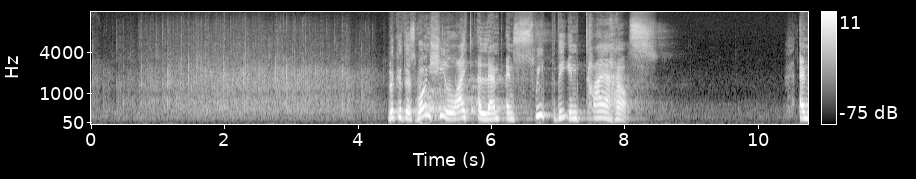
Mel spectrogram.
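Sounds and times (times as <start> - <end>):
audience applauding: 0.0 - 4.4
speech: 4.4 - 8.5, 10.6 - 10.7.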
